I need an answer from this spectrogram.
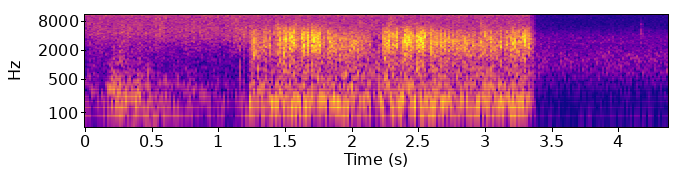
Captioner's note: explosions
